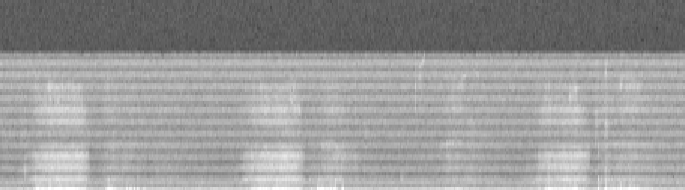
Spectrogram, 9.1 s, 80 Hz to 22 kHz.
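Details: Snoring: soft, fluttering snores on each inhalation, about 20 breaths a minute, over a steady background hum.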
